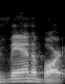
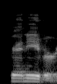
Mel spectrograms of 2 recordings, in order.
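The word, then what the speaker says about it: Vannevar: that how to pronounce because i've always said vanna bar is how do you pronounce it ben ever it's dutch okay good well that's good to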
